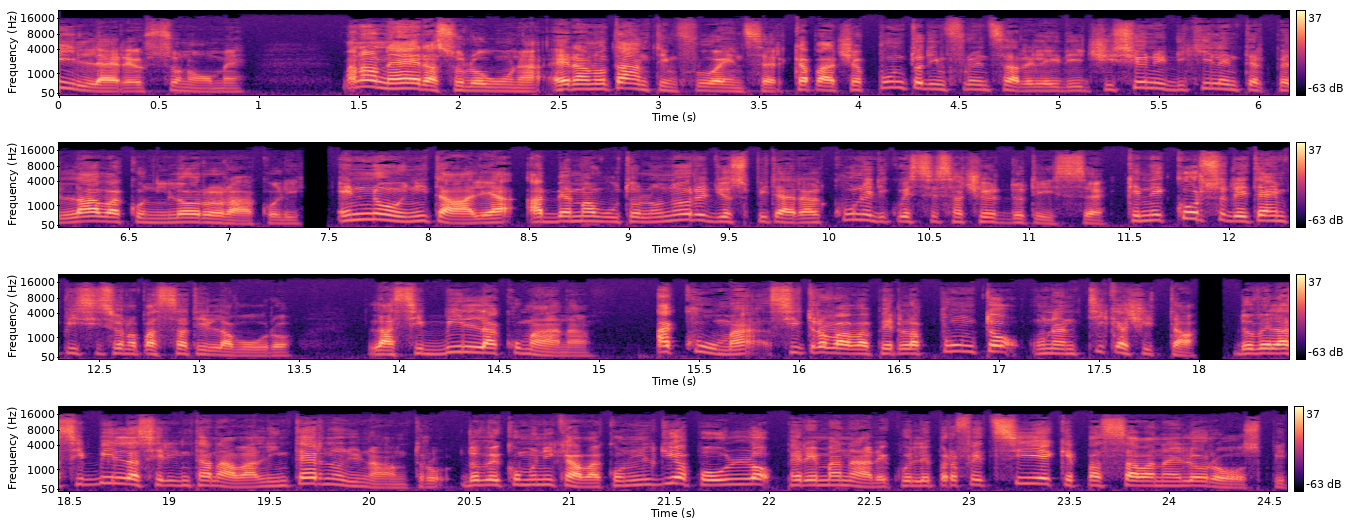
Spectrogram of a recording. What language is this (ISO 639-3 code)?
ita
